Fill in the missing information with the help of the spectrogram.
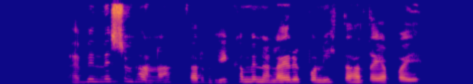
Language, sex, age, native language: Icelandic, female, 40-49, Icelandic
